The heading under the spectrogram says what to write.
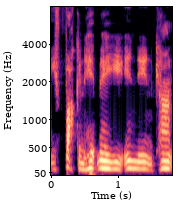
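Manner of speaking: play-acted angry, ranting, screaming delivery. Retelling a woman at McDonald's yelling at the manager: imitating someone screaming. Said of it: "started screaming at everyone".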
